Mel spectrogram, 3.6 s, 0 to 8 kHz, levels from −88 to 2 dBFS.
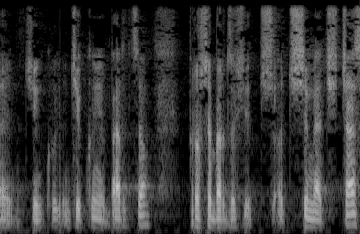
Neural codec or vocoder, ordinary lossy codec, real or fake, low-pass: none; none; real; 7.2 kHz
